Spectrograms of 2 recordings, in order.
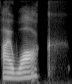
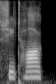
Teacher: They drop the end of words. Like, I walked becomes I walk, or she talked becomes she talk. The final consonant just disappears.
